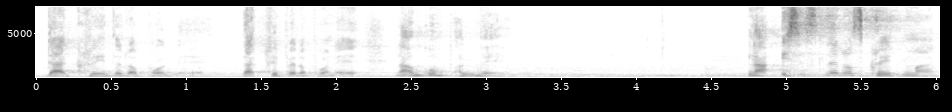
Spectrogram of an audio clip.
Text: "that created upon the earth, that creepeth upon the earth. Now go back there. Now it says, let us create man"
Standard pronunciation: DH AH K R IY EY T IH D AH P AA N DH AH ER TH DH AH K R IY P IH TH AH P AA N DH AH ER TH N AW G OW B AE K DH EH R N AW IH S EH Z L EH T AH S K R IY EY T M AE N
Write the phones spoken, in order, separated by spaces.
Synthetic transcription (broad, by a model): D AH K R IY EY T IH D AH P AA N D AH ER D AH K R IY P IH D AH P AA N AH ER N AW G OW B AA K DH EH N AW IH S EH S L EH T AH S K R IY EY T M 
